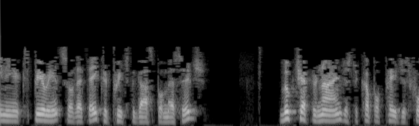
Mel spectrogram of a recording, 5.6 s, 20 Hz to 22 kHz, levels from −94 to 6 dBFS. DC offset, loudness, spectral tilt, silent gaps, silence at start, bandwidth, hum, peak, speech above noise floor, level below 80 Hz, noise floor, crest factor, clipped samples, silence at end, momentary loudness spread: under 0.1%; -28 LUFS; -9.5 dB/octave; none; 0 s; 5.8 kHz; none; -8 dBFS; 48 dB; -78 dBFS; -76 dBFS; 20 dB; under 0.1%; 0 s; 10 LU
